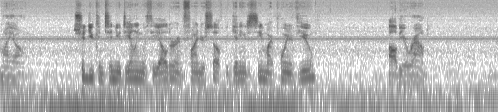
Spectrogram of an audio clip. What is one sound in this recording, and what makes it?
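A man speaks calmly in a low, steady voice.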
